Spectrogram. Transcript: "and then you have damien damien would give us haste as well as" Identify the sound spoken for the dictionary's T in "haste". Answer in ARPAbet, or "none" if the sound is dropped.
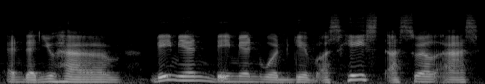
T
